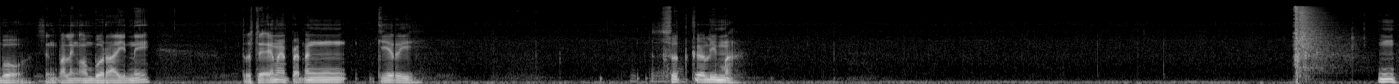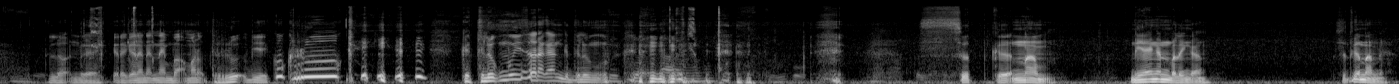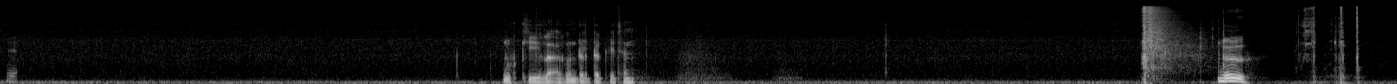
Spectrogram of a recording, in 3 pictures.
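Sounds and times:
faint hiss: 0:00.0 - 0:41.9
low steady rumble: 0:00.0 - 0:41.9
air rifle shot: 0:12.9 - 0:13.7, 0:39.4 - 0:40.1
faint click: 0:36.8 - 0:37.0.

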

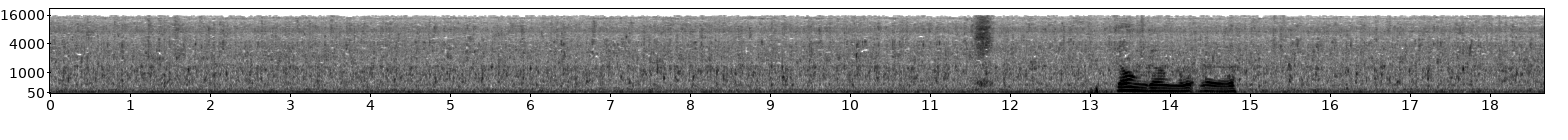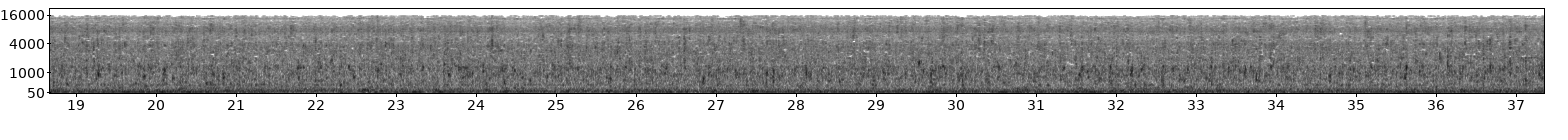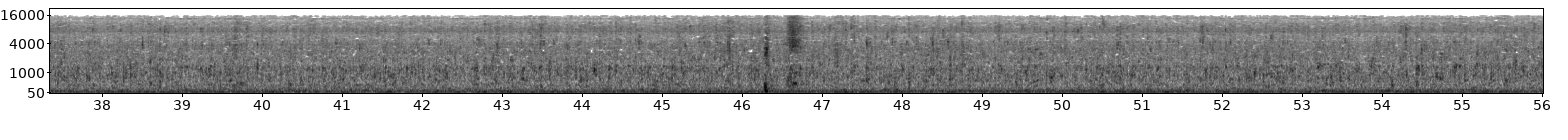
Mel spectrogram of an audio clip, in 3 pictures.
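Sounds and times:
water trickling: 0:00.0 - 0:56.0.

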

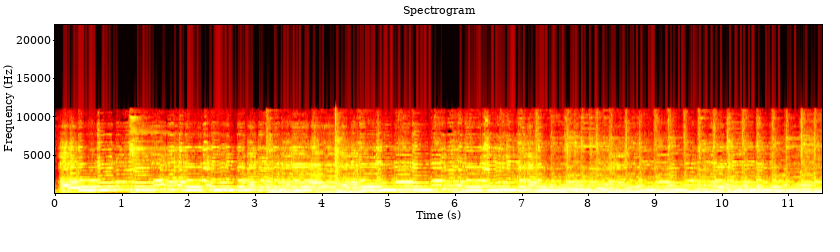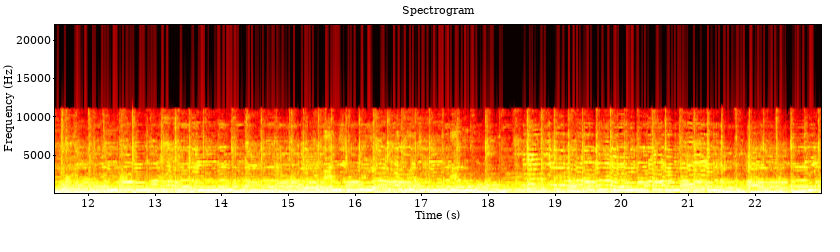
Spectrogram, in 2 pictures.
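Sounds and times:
bowed lyra melody: 0:00.0 - 0:23.0
strummed lute accompaniment: 0:00.0 - 0:23.0.

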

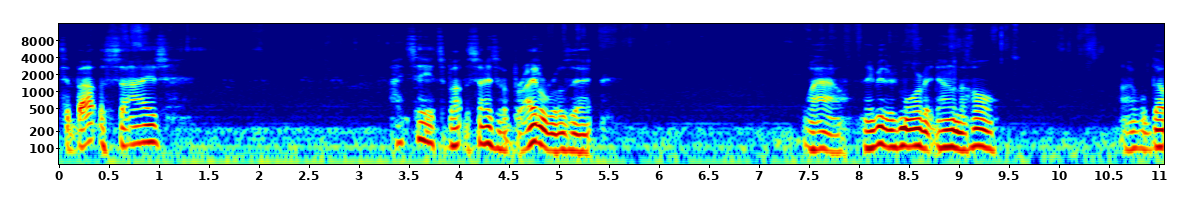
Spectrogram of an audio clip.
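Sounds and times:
faint steady low hum: 0:00.0 - 0:11.0.

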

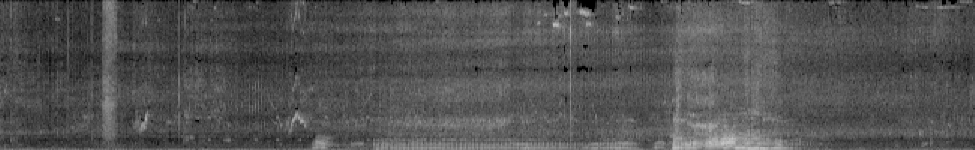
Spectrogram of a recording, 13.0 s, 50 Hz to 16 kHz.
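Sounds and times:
lion growling: 0:04.2 - 0:11.0.

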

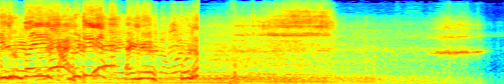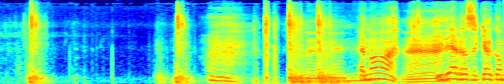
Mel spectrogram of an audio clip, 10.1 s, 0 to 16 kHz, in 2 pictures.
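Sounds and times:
truck engine rumble: 0:00.0 - 0:05.8
tyre screech: 0:02.2 - 0:03.5, 0:04.2 - 0:05.2.

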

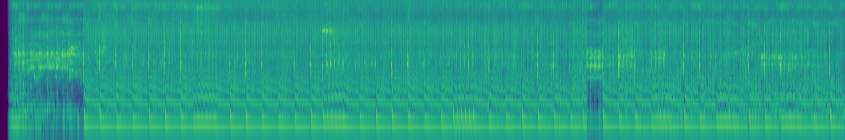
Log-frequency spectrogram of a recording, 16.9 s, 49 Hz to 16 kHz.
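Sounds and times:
electronic dance music heavy bass: 0:00.2 - 0:16.9
fast repeating beat: 0:00.2 - 0:16.9.

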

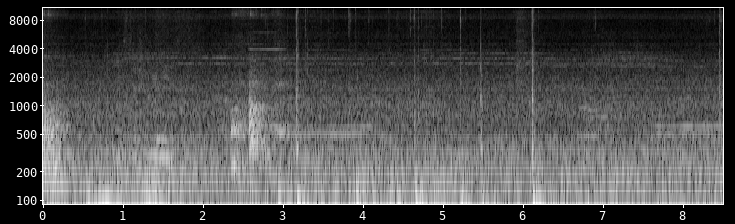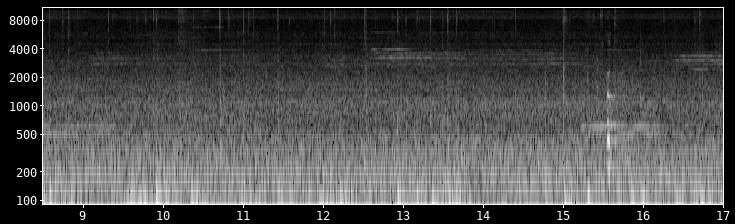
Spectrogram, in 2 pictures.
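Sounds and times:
computer keyboard clicks: 0:03.0 - 0:06.4, 0:08.4 - 0:16.9.

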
